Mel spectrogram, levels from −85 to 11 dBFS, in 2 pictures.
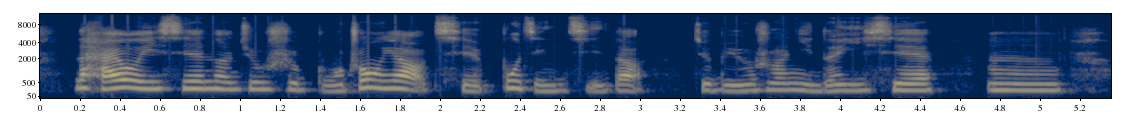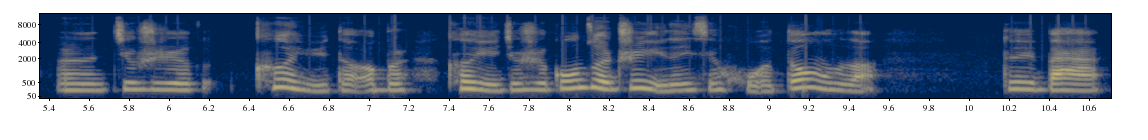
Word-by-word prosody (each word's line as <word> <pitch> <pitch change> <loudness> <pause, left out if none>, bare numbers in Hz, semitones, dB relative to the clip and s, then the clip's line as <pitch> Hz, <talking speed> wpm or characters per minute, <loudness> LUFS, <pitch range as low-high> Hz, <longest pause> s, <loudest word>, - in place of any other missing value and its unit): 那 300 - +1
还 280 0 +7
有 310 0 +5
一 275 -1 -2
些 280 0 +1
呢， 275 -1 -4
就 260 0 -7
是 255 -1 -6
不 210 -3 -12
重 310 +6 +2
要 280 -1 +3
且 200 - 0
不 295 +9 -5
紧 205 -5 -5
急 205 - -2
的， 210 +2 -3 0.2
就 230 - -9
比 205 -2 -10
如 205 +2 -7
说 240 +1 -7
你 230 -3 -8
的 205 +1 -7
一 215 0 -8
些 230 0 -1 0.2
嗯， 225 -1 -6 0.3
嗯， 230 -1 -2
就 255 +2 +1
是 245 -2 -1 0.2
课 330 -2 +3
余 210 -6 -3
的 215 0 -3
哦， - - +2
不， 230 0 -1 0.2
课 280 -2 +5
余 220 -4 0
就 235 +1 -1
是 245 0 0
工 285 +5 +4
作 300 -4 +7
之 295 +3 +4
余 205 - 0
的 215 - -1
一 230 - -2
些 235 0 0
活 200 -5 -4
动 300 +2 +5
了， 215 -5 -1 0.6
对 265 -1 0
吧？ 230 -2 +5
235 Hz, 275 characters per minute, -24 LUFS, 220-270 Hz, 0.6 s, 还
